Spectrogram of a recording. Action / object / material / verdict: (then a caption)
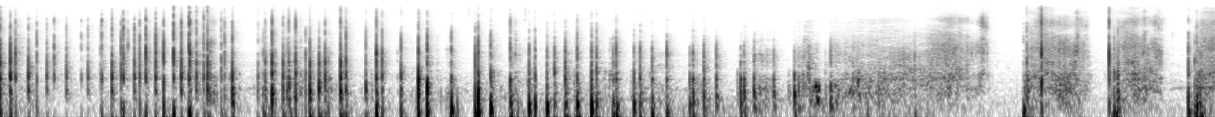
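tap / faux leather zip pouch / faux leather / none. A medium pink glossy faux leather zip pouch, hollow and apparently empty, is held in one hand and tapped with long fake nails. Rapid, dense runs of short dry taps give low, hollow thumps. Toward the end they loosen into a softer, continuous rustling texture broken by a few sharper taps.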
